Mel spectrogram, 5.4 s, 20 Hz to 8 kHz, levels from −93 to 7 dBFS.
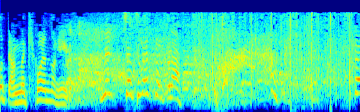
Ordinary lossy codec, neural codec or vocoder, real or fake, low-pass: MP3, 24 kbps; codec, 16 kHz, 2 kbps, X-Codec, HuBERT features, trained on general audio; fake; 7.2 kHz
